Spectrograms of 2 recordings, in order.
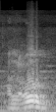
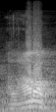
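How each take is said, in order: First: The first vowel is 'u', with one syllable. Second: The first vowel is 'a', with two syllables. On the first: "bisa juga dibaca al-urb"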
